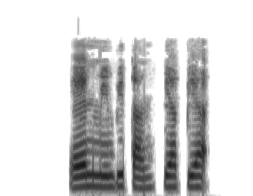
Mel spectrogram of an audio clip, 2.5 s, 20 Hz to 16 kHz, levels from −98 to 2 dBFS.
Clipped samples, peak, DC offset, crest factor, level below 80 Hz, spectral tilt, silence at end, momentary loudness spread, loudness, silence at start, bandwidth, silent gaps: under 0.1%; 0 dBFS; under 0.1%; 18 dB; -62 dBFS; -5 dB/octave; 0.45 s; 6 LU; -17 LUFS; 0.7 s; 7.6 kHz; 1.82-1.87 s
